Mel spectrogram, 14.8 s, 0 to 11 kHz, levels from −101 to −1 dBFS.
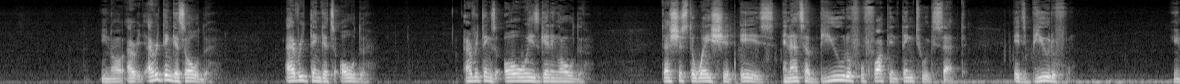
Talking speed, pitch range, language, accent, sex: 120 wpm, 100-140 Hz, English, American, male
